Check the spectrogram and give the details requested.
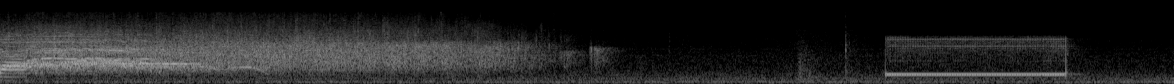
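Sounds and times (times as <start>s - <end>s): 
crowd applause: 0.0s - 5.8s
telephone ring tone: 8.8s - 10.8s.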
